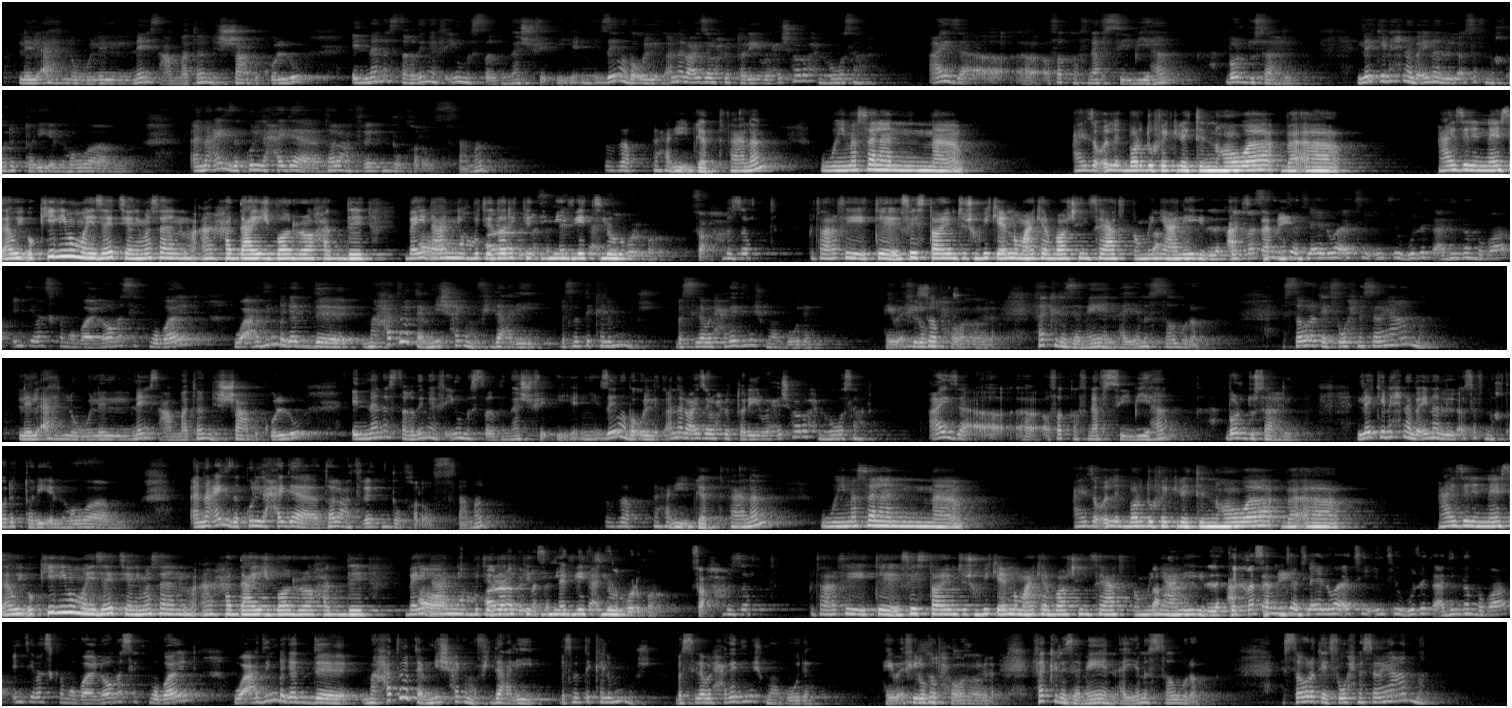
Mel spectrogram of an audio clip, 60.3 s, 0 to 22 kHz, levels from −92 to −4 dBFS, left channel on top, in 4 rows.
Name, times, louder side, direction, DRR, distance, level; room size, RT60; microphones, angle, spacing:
voice 1, 0.2-8.6 9.3-11.7 12.2-12.9 13.4-19.9 34.3-34.7 35.0-36.7 37.1-37.4 41.7-50.6 50.8-51.7 52.0-53.3 54.1-57.2 57.7-59.5, right 2 dB, 50° right, 10 dB, 0.7 m, -37 dB
voice 2, 21.1-22.7 23.3-24.7 25.8-28.5 29.4-33.9 34.2-36.4 37.4-37.5 38.3-43.0 54.3-54.6, left 3 dB, 25° left, 13 dB, 0.3 m, -26 dB
10.5 x 7.0 x 5.4 m, 0.95 s
head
